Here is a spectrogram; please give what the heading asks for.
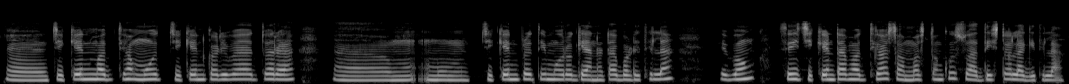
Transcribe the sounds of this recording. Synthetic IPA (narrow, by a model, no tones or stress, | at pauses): t͡ʃikenmɔd̪ʱjɔmũt͡ʃikenkɔɾiβad̪waɾa | t͡ʃikenpɾɔt̪imoɾɔɡjanɔʈabɔɽ̤it̪ʰila | ebɔŋseɦit͡ʃikenʈamɔd̪ʱjɔsɔmɔst̪ɔŋkuswad̪isʈɔlaɡit̪ʰila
